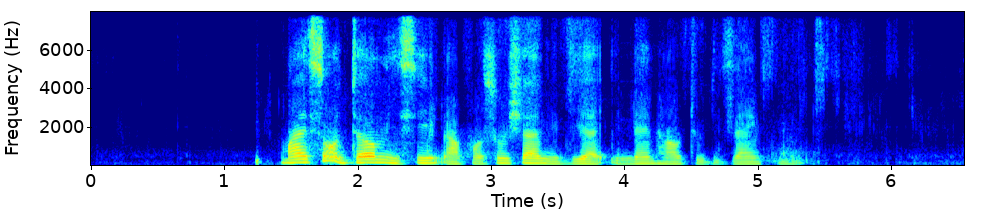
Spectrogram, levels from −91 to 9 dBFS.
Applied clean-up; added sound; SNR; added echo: neural separator model SepFormer DNS4.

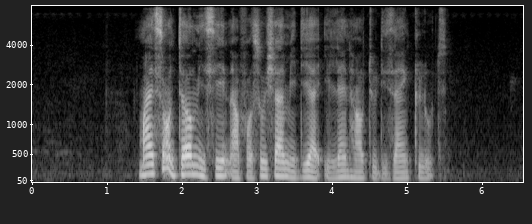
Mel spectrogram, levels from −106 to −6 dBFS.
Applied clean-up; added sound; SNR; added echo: none; none; none; none.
